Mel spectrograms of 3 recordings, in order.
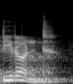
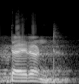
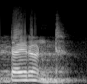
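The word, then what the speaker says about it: tyrant: Everybody hated ম্যাগবেদ টিরন্ট। Sorry উচ্চারণ হবে টাইন্ড। Everybody hated ম্যাগবেদ টাইন্ট।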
